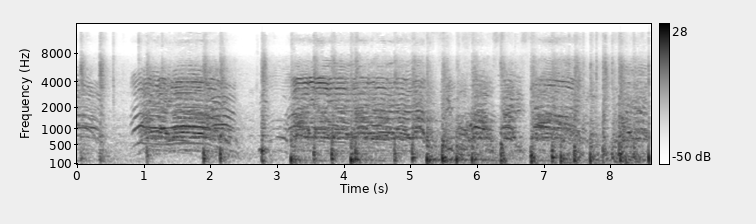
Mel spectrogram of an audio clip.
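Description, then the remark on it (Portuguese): A large crowd of volunteers shouts and chants together in loud, rhythmic bursts, many voices rising and falling with brief pauses between chants, greeting Environment Minister Ricardo Salles at a meeting of the Federação das Indústrias do Estado de Minas in Belo Horizonte on the 17th. “hoje a gente vai contar da recepção que os voluntários lá de Belo Horizonte fizeram para o Salles no último dia 17, quando o ministro compareceu em uma reunião da Federação das Indústrias do Estado de Minas.”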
